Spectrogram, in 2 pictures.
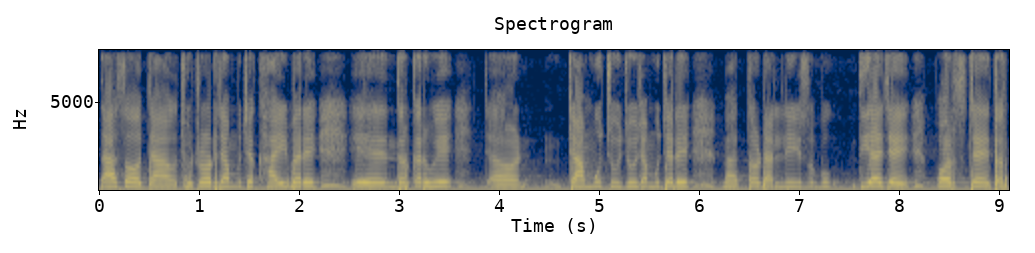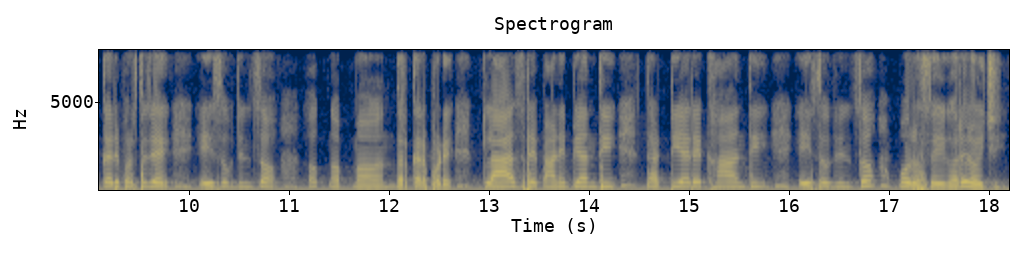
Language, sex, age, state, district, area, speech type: Odia, female, 18-30, Odisha, Jajpur, rural, spontaneous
